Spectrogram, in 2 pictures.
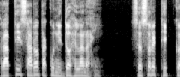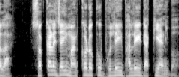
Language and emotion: Odia, neutral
